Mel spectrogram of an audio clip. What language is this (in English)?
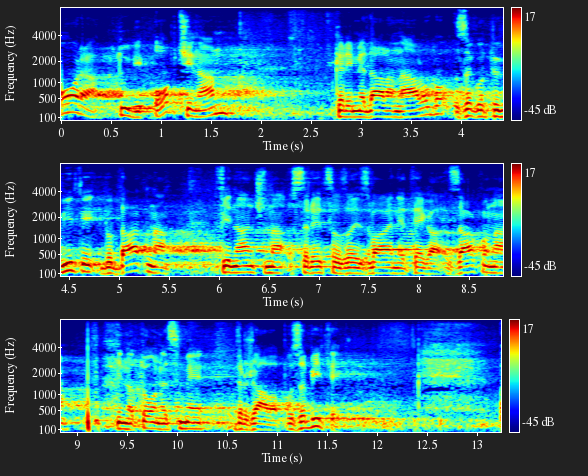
Slovenian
